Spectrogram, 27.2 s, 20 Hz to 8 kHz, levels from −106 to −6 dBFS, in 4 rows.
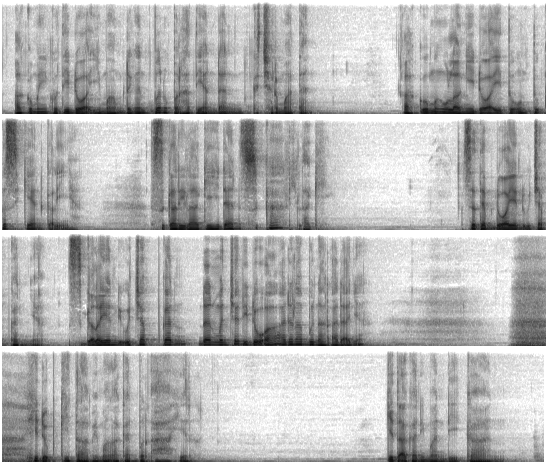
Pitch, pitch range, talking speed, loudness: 110 Hz, 100-125 Hz, 95 wpm, -20 LUFS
